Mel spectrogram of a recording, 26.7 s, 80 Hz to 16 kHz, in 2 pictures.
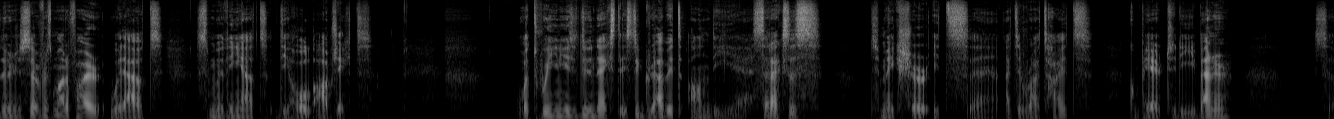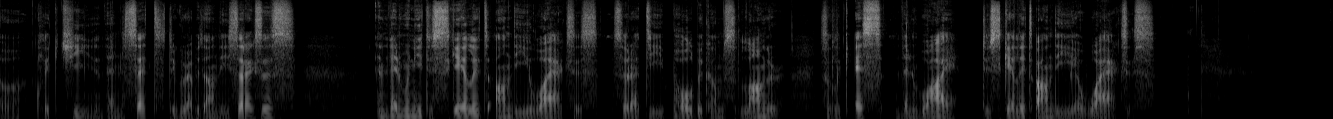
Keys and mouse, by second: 1.1 Tab, 2.0 s, 4.6 g, 6.5-8.5 drag, 12.3-14.5 drag, 12.9 g, 14.8-15.7 middle drag, 18.2-19.4 middle drag, 19.4 click, 19.4 s, 20.0-22.1 drag, 21.1 s, 25.9-26.6 drag.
